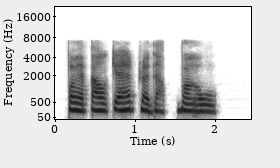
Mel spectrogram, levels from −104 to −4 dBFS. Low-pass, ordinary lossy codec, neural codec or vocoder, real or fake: 7.2 kHz; none; codec, 16 kHz, 1 kbps, FreqCodec, larger model; fake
